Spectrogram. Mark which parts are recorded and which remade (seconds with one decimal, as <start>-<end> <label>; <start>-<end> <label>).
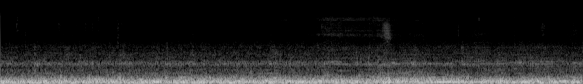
0.0-3.3 recorded; 3.3-5.8 remade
